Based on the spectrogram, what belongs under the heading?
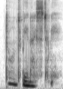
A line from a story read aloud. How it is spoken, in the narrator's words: Rush murmured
